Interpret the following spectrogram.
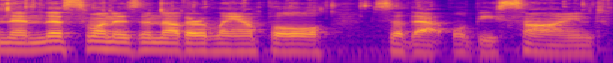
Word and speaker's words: Lampl: Walter lample um and it's spelled differently it's l a m p l lample uh pronounced lample and um let's see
